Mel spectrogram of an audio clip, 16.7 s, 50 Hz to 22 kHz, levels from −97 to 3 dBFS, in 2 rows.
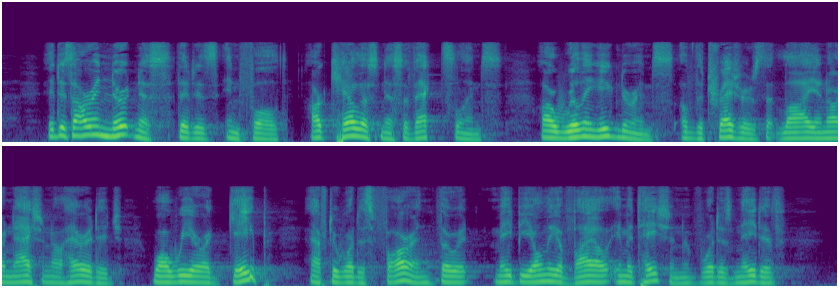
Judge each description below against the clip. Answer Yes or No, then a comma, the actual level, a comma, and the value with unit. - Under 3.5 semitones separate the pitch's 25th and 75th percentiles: Yes, average, 2.7 semitones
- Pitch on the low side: Yes, low, 130 Hz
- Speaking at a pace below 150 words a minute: No, average, 160 wpm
